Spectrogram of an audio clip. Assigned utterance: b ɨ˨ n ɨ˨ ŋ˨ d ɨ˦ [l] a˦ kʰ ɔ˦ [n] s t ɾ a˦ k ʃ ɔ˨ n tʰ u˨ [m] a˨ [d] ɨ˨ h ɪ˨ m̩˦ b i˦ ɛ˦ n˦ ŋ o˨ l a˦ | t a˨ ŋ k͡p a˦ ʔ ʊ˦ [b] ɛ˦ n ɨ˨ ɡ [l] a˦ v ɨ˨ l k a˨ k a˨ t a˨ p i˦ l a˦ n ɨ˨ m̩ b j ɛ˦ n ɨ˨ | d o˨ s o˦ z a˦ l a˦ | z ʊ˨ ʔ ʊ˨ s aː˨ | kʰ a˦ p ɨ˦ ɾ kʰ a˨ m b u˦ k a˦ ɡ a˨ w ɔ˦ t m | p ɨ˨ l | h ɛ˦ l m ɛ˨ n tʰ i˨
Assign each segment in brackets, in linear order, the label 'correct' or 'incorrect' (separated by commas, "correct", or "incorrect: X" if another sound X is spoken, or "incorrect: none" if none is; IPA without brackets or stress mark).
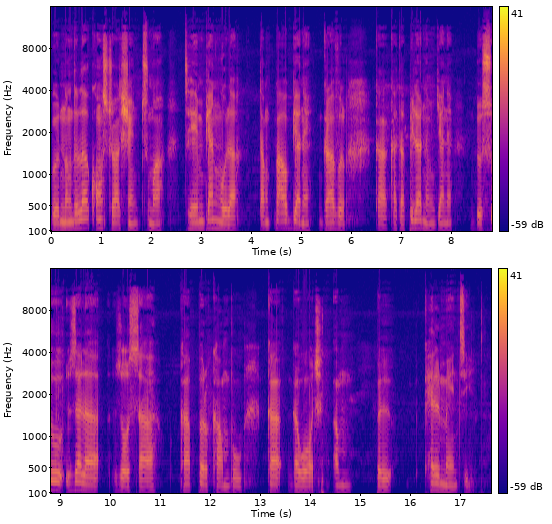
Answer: correct, correct, correct, incorrect: t, correct, incorrect: ɾ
